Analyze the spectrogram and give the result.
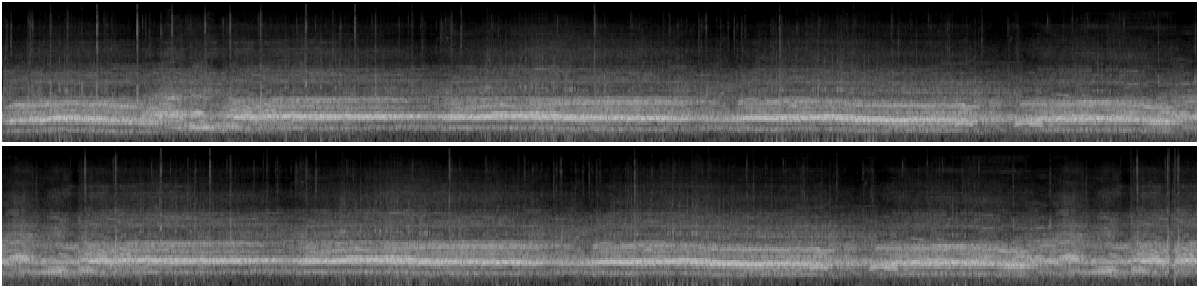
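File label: sao paulo chant, football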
